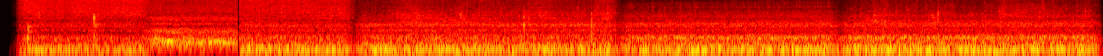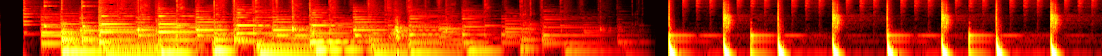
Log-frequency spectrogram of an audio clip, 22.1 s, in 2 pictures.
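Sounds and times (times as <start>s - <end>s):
food sizzling in a wok: 0.1s - 6.2s.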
